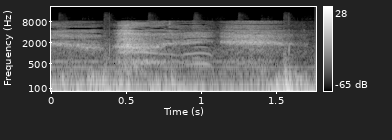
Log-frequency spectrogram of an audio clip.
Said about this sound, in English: Yes, I'm breathing heavy because I'm out of shape. But that's real. That's the truth of my life right now. But I'm going to make it to this corner, though.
